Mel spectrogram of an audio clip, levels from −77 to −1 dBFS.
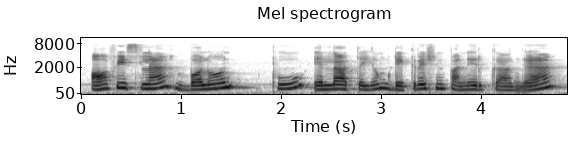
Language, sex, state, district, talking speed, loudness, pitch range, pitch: Tamil, female, Tamil Nadu, Nilgiris, 75 wpm, -15 LUFS, 195-255 Hz, 225 Hz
